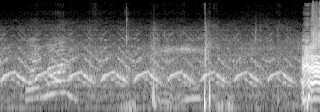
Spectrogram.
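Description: A police car siren wails close by in a fast, regular up-and-down yelp that repeats steadily, with faint traffic underneath and a sudden rush of noise at the very end.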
